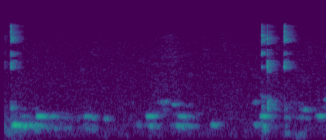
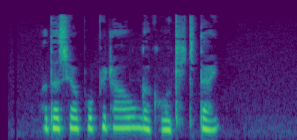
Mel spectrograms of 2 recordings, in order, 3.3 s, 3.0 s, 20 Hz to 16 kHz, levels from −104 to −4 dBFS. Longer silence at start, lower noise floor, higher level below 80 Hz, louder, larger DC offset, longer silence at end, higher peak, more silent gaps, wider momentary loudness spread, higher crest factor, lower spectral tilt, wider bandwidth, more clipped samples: second, 0.05 s vs 0.45 s; about the same, -78 dBFS vs -76 dBFS; second, under -90 dBFS vs -84 dBFS; second, -57 LUFS vs -33 LUFS; neither; second, 0 s vs 0.8 s; second, -32 dBFS vs -16 dBFS; neither; first, 14 LU vs 6 LU; first, 28 dB vs 18 dB; second, -1.5 dB/octave vs -4 dB/octave; second, 9 kHz vs 11.5 kHz; neither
